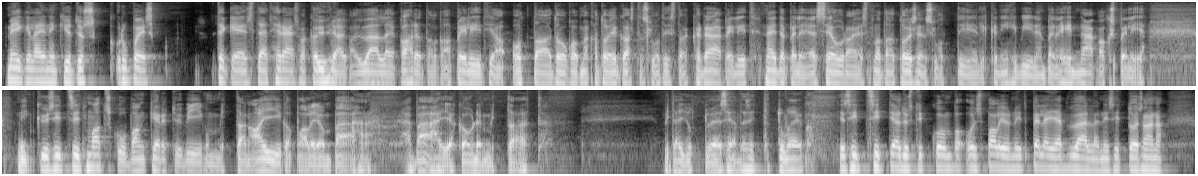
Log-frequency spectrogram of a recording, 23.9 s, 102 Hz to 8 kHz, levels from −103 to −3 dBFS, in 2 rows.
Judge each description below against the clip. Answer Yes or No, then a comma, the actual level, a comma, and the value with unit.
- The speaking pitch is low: Yes, low, 115 Hz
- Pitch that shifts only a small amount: No, average, 3.5 semitones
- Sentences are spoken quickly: Yes, fast, 200 wpm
